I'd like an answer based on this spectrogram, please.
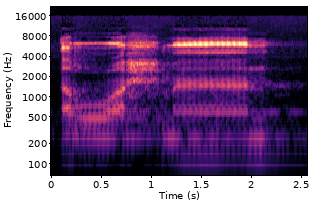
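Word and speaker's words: الرحمن: അപ്പോൾ സ്ഫുടമായി ശബ്ദം നടത്തിക്കൊണ്ട് നേർപ്പിച്ച് അർ റഹ്മാൻ.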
